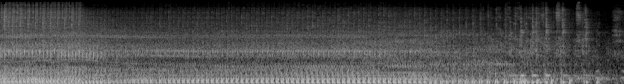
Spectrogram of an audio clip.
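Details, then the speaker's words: Older (possibly 1990s) Generac/Briggs & Stratton 4000XL generator, 7.8 hp Generac engine (believed GH220), on full choke with starting spray, smoky: uneven putter about four beats a second slowing until it dies; stalls after starting, carburetor issue suspected. "Nope. All right, I think we got to figure out what's making it smoke and figure out why it doesn't want to stay running. Probably a carburetor issue."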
